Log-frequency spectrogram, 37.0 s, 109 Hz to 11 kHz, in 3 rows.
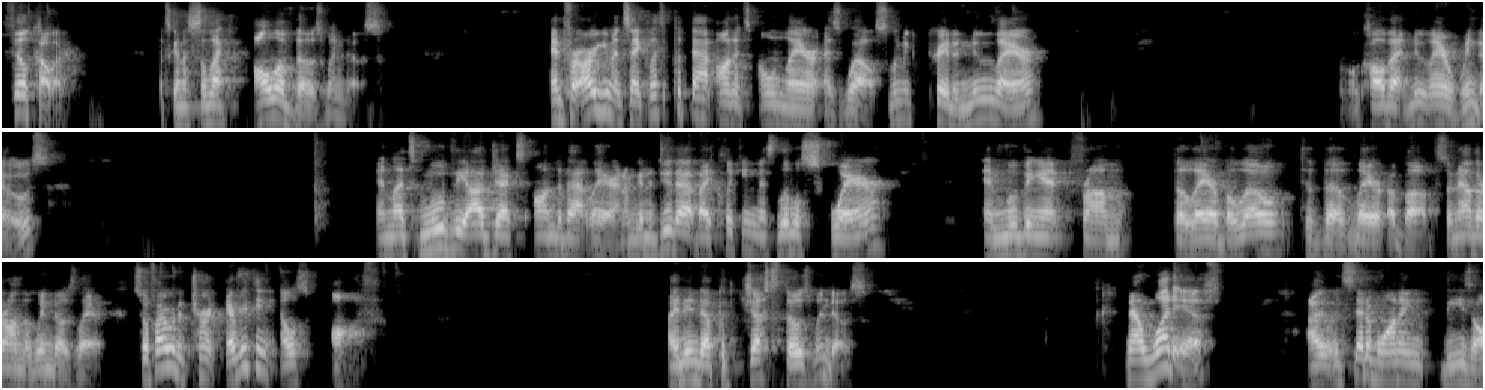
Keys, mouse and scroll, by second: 1.0 click, 4.8 click, 9.0 click, 10.7 click, 12.5-14.1 typing, 21.3 F15, 22.5 click, 26.6 click, 27.4 click, 30.0 click.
